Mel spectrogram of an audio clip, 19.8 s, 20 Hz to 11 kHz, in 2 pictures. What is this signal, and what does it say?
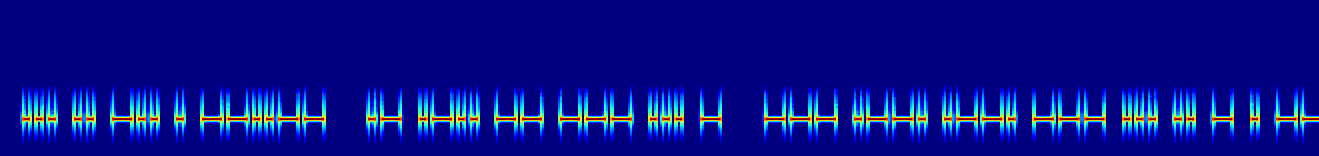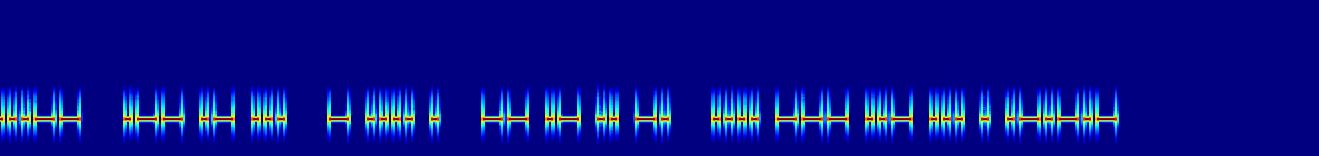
Morse code, heard as a keyed tone, about 25 wpm, 700 Hz. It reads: SIDE, ALMOST OPPOSITE, WAS THE MAIN HOUSE.
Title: Sentences from Top 1300 Words 25wpm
